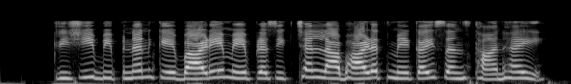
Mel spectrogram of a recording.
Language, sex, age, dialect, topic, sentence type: Magahi, female, 25-30, Western, agriculture, statement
